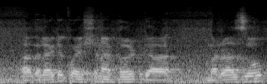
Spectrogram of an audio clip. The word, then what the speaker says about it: Marazzo: the daughter it the writer question I've heard Meraz oh Murat sue and Matsu what's correct yeah so the correct pronunciation is Bharat sue and as you know the origination of it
